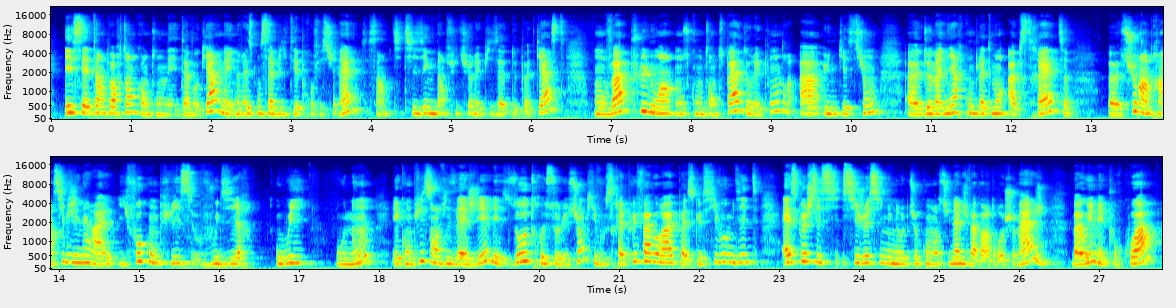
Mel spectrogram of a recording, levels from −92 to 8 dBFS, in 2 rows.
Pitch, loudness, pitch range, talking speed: 220 Hz, -21 LUFS, 205-260 Hz, 200 wpm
